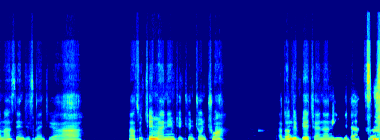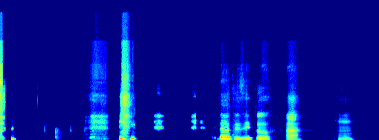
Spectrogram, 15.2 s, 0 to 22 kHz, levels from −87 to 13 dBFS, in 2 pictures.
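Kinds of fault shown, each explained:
Lost packet rebuilt from error correction: lost audio was replaced by the low-bitrate copy carried in the next packet, so nothing drops out. Instead there is a brief rough, noisy patch at 5.61 s, just before "don dey bear", and a longer 40 ms one at 12.13–12.19 s.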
